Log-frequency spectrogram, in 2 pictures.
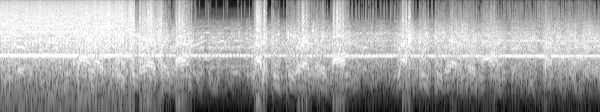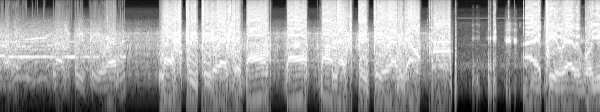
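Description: CB radio receiver audio on skip: garbled voices of stations talking over one another through static, with a steady whistle over them for the first ten seconds or so. After that the transmissions come through choppy and broken up.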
